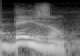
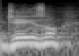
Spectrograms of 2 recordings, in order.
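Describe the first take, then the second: First: The name starts with a plain d sound. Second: The name sounds like the English name Jason. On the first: This is how the letters would literally be read. "se a gente fosse levar gramaticalmente o meu nome ao pé da letra, seria Deison" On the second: This is how his mother says it. "a minha mãe diz que é Jason"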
